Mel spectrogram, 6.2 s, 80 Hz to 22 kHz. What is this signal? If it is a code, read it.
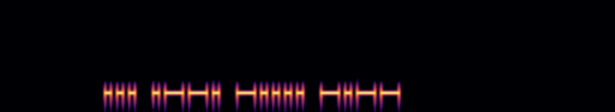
Morse code, heard as a keyed tone, about 20 wpm, 700 Hz. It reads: SP6Y
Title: DXCC-100 Call Signs - 4 Characters - Repeated 2x - 20wpm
